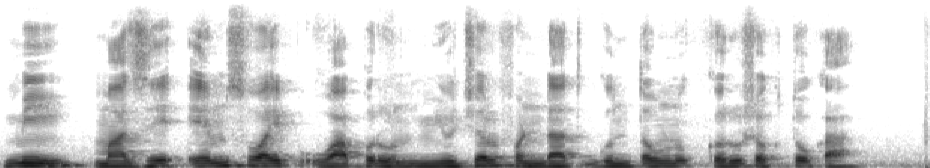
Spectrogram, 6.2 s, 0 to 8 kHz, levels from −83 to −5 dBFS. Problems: constant background noise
